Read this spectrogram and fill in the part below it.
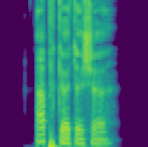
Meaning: inflection of abgöttisch: 1. strong/mixed nominative/accusative feminine singular 2. strong nominative/accusative plural 3. weak nominative all-gender singular
- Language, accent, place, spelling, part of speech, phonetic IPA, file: German, Germany, Berlin, abgöttische, adjective, [ˈapˌɡœtɪʃə], De-abgöttische.ogg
